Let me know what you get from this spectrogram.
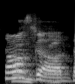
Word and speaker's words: Skarsgård: Skarsgård, that's it.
